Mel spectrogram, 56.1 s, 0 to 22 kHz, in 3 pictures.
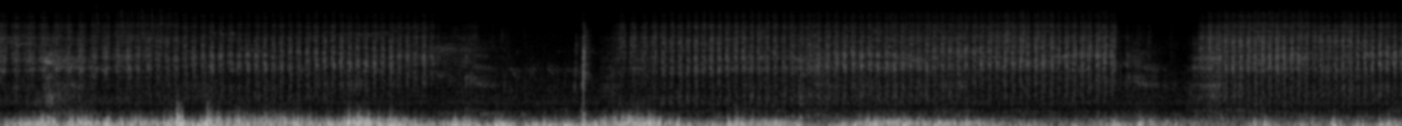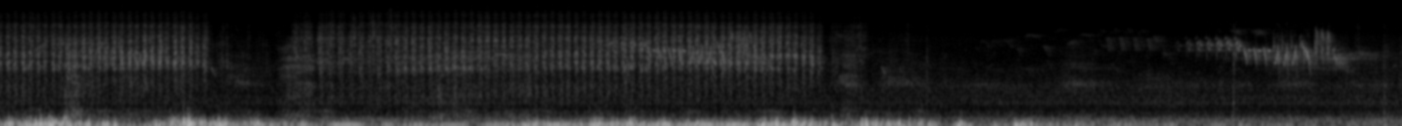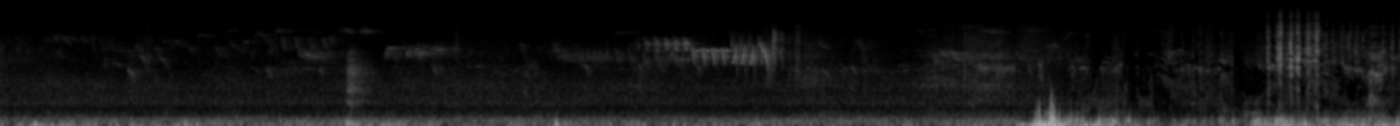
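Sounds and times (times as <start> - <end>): wooden hand drill grinding: 0.0 - 5.8, 8.3 - 15.0, 16.0 - 21.7, 22.6 - 29.7, 53.2 - 56.0
bird chirping: 22.7 - 29.5, 31.8 - 56.0.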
